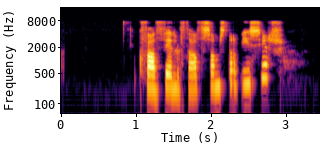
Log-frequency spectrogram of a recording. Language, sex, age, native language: Icelandic, other, 20-29, Icelandic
